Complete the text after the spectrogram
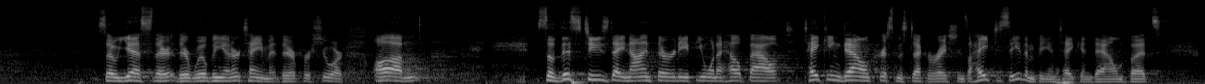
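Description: A man speaks warmly through a microphone.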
